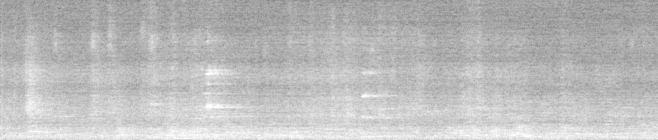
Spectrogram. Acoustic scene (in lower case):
crowded indoor space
